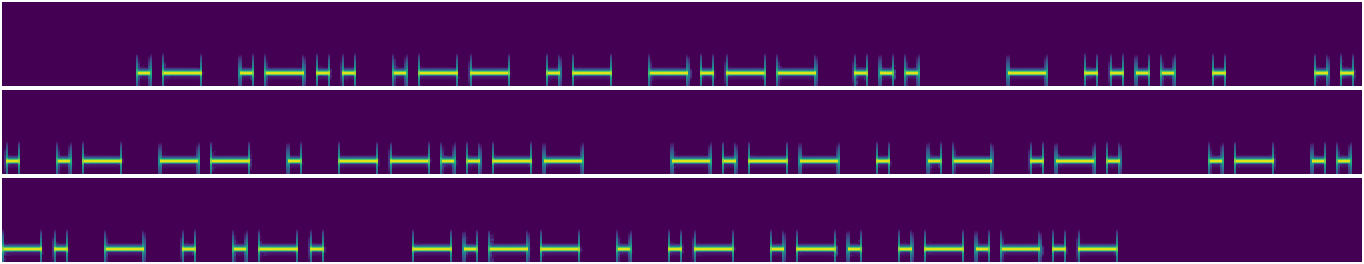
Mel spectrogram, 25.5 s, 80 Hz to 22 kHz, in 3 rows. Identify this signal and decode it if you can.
Morse code, heard as a keyed tone, about 15 wpm, 700 Hz. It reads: ALWAYS THE SAME, YEAR AFTER YEAR.
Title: Sentences from Top 300 Words 15wpm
